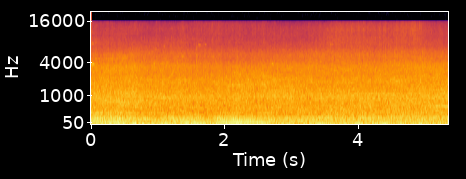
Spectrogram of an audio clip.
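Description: Motor vehicles running, a steady low rumble with a hiss over it.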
